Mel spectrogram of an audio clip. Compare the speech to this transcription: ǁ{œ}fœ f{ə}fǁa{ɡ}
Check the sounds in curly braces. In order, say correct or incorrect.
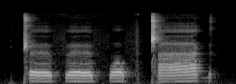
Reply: incorrect: œː, incorrect: ɔ, correct

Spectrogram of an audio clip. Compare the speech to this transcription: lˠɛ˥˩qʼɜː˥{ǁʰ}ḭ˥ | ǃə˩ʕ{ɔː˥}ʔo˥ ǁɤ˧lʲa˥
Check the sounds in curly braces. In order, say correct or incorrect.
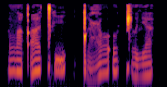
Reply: incorrect: ǀʰ, correct

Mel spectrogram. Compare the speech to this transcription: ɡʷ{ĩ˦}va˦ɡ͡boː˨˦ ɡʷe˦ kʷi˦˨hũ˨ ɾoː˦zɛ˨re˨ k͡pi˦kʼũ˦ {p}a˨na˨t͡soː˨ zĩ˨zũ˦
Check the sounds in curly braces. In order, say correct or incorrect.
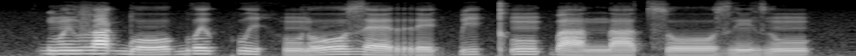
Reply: correct, incorrect: ɓ

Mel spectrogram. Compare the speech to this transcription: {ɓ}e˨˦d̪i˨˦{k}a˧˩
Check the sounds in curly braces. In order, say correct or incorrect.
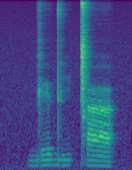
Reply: incorrect: ɡ, incorrect: ǀ

